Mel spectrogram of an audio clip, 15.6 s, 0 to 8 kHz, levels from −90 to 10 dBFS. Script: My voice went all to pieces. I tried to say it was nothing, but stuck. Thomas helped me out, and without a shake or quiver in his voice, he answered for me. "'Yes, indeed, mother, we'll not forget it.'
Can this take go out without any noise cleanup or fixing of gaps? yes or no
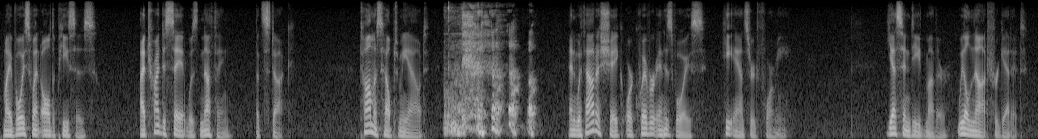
no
